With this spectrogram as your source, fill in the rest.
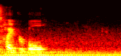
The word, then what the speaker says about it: hyperbole: I try when I say it out loud to say it correctly, which is hyperbole. But no, it's hyperbole.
